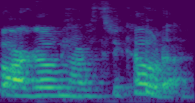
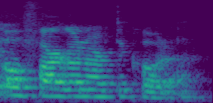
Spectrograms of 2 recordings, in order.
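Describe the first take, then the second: First: It is said neutrally, the pitch going up a little. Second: It is said in a strong North Dakota accent.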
